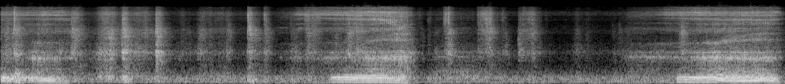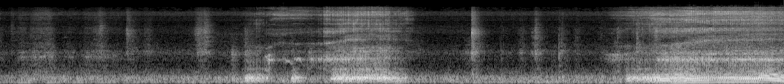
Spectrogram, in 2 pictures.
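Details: Loud, rough, rattling snores on each in-breath, about 16 a minute, with quieter breathing between, from a person taking a nap; snoring.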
